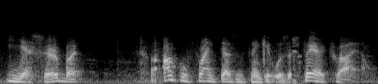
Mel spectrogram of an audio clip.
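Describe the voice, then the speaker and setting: A man's voice: mid-range voice, sing-song, unhurried. A timid, polite young man racked with guilt; stammering, wildly varied intonation, vintage radio tinniness. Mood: meek, hesitant. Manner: hesitant, polite, agitated stammering. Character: meek, nervous, deferential, guilt-ridden young man. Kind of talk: old-time radio drama acting. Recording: tinny old radio broadcast, faint noise.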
